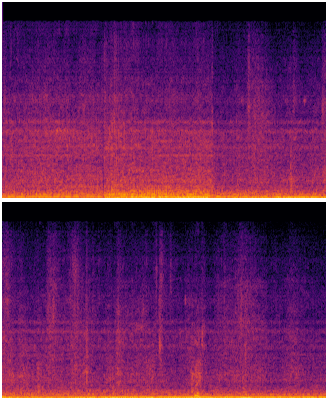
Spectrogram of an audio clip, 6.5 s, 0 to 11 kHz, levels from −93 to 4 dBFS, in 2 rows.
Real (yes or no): no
